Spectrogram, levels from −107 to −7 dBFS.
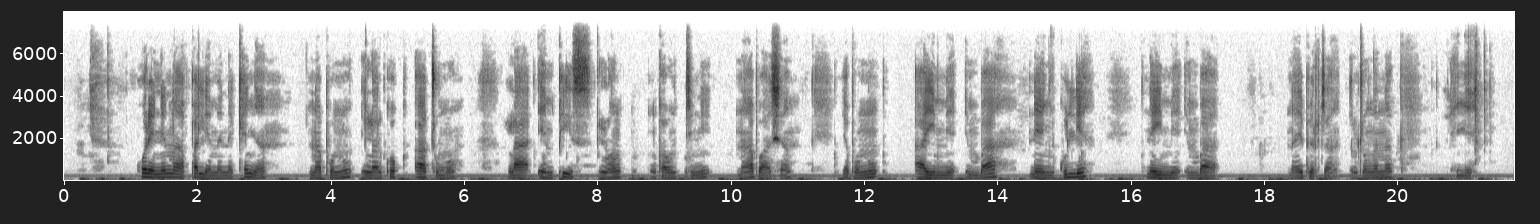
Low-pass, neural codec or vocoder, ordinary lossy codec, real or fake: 7.2 kHz; none; none; real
